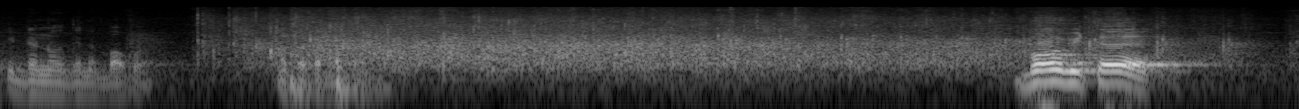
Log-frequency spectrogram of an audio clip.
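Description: A crowd applauds in a large hall.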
